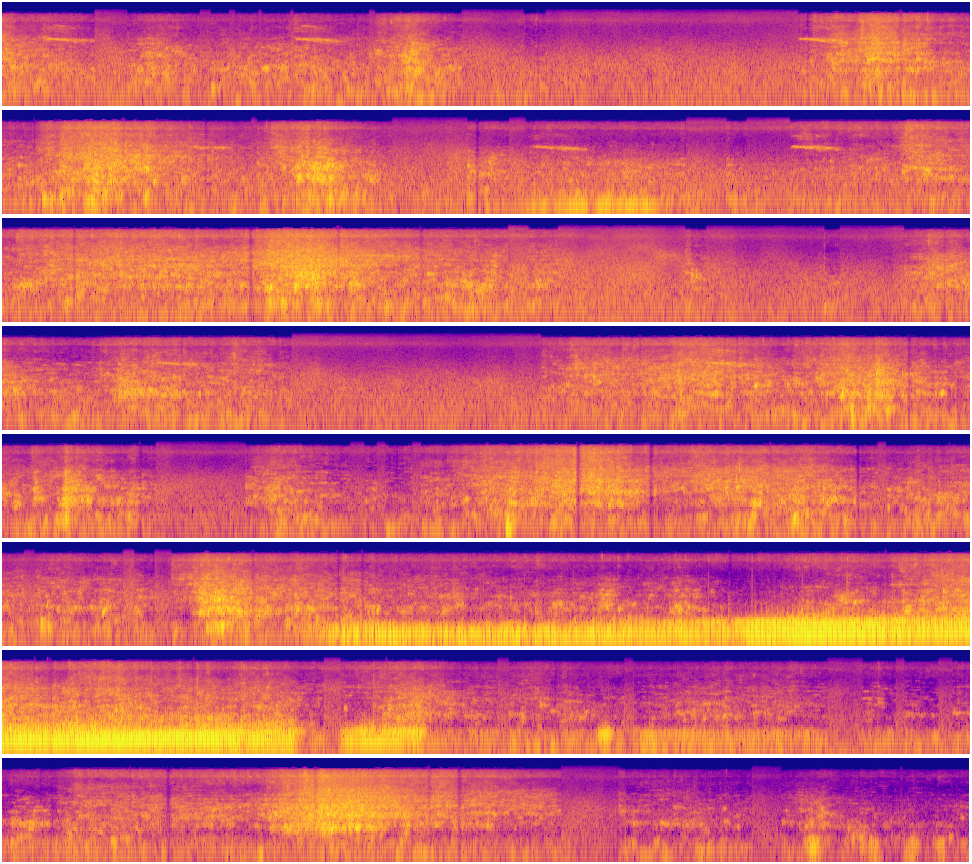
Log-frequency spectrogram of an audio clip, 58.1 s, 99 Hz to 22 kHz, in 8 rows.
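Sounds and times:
trickling splashing water: 37.5 - 47.6.

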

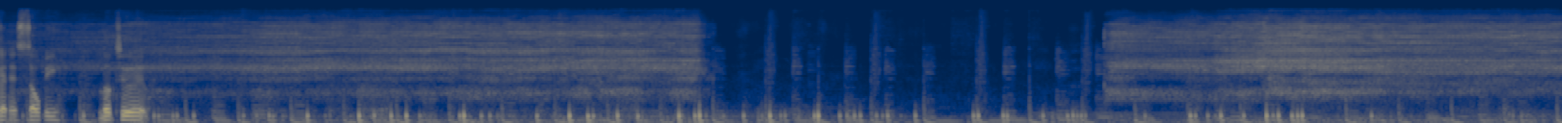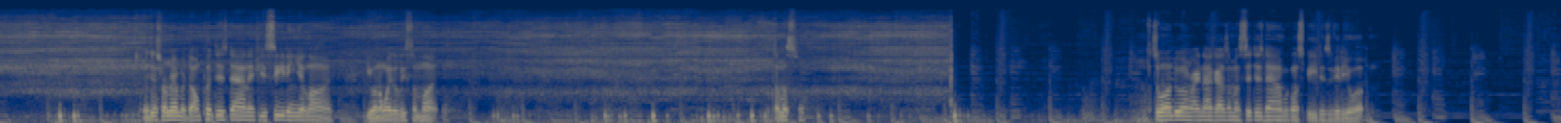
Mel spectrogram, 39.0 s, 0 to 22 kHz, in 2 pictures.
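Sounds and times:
sprayer nozzle hissing: 0.0 - 11.6, 12.2 - 31.6
low irregular thuds: 1.0 - 21.3, 24.8 - 33.9.

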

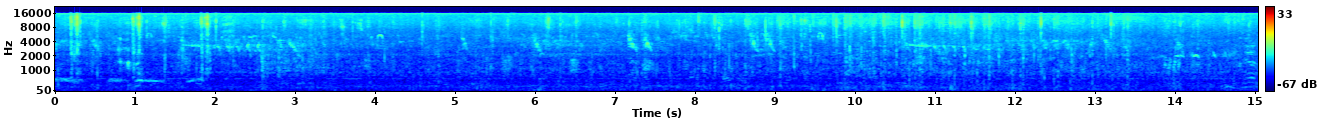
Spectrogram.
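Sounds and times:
outdoor background noise: 0.0 - 15.0
soft hoofbeats on sand: 1.3 - 15.0.

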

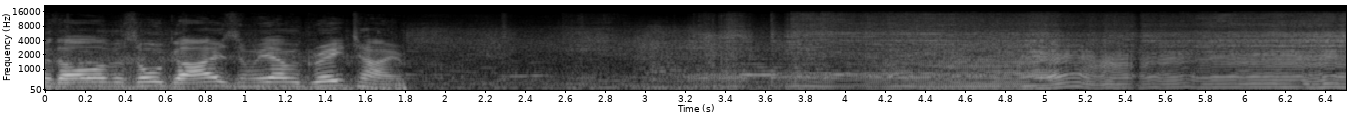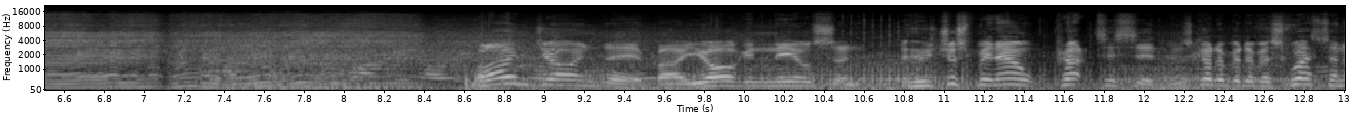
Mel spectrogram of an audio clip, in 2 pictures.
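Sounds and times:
motorcycle engine revving: 1.9 - 13.0.

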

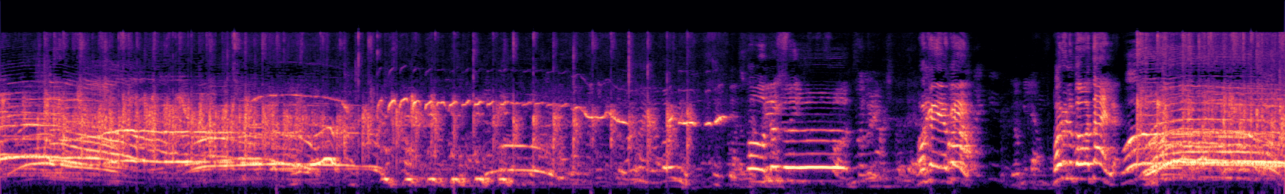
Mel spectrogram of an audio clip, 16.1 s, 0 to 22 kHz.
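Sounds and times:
men shouting and whooping: 0.0 - 7.1
hand clapping: 0.5 - 8.8.

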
